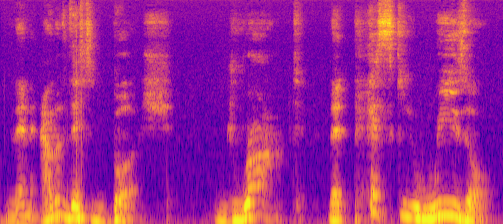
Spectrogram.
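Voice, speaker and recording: A man narrating a children's story from a script, with dramatic, deliberate phrasing and expressive emphasis. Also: on the high side, rough recording.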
